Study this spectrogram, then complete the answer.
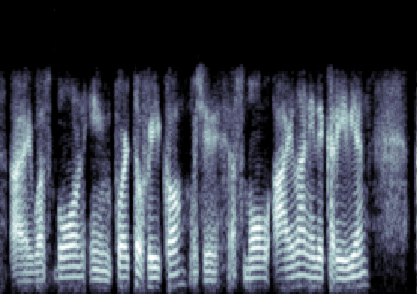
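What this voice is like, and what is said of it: Spanish accent. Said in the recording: “as you can see from the accent, my mother tongue is Spanish.”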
